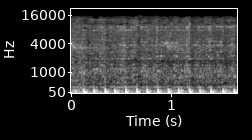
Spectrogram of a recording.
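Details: Honda Supra X 125 after engine repair: even, regular low thumping at idle, about seven beats a second, no clatter or misses; smooth, healthy single.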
